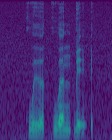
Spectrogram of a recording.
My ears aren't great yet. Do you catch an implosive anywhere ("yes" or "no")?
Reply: yes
